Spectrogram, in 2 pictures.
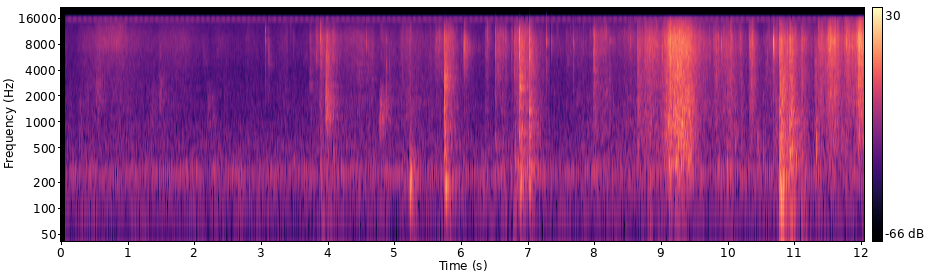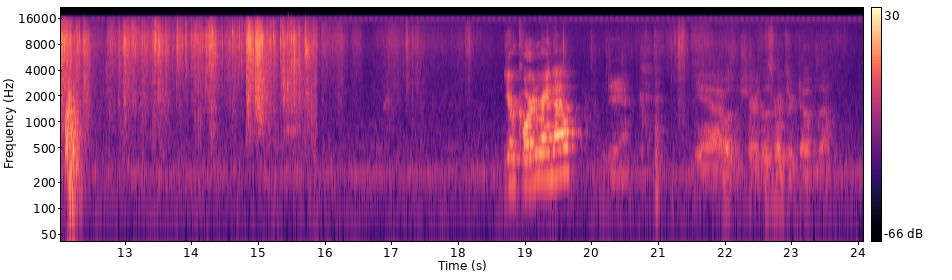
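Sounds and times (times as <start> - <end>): wrapping material crinkling: 11.3 - 16.0.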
